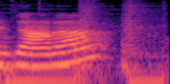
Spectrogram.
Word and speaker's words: Danna: Donna our resident hippie hi Donna hey Megan how's it going am I saying it right you are you're the only person on Earth who says my name right could that be you're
